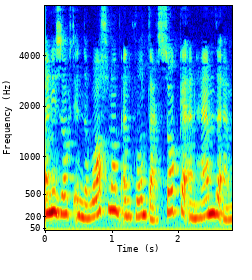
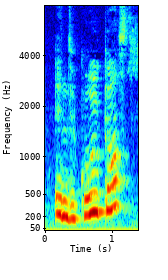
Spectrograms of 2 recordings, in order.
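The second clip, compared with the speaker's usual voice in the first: loud, slow astonished question; incredulous cry; 3 semitones higher, 6 dB louder, slower than usual. Acted. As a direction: exclaim it in disbelief. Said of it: "riep Bert". (verbaasd uitroepen)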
